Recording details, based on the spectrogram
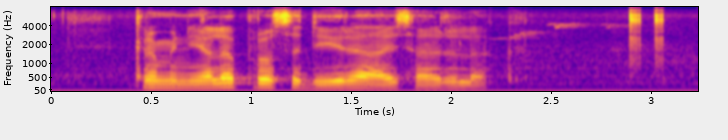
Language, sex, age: Afrikaans, male, 19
